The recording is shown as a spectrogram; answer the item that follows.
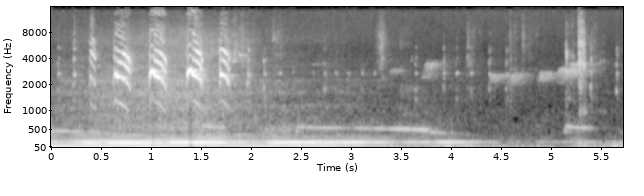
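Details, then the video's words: Female Horsfield's babbler giving four or five quick harsh, raspy notes, then falling quiet. A loud low drone and a slow, descending low whistle continue afterwards. "Burung Pelanduk Semak Betina"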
